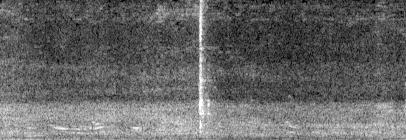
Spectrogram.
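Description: Outdoor ambience: a steady low rumble with faint distant voices, and a single sharp click about halfway through.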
